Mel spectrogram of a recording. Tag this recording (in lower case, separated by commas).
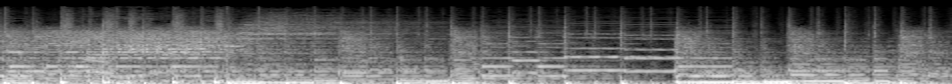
grunge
